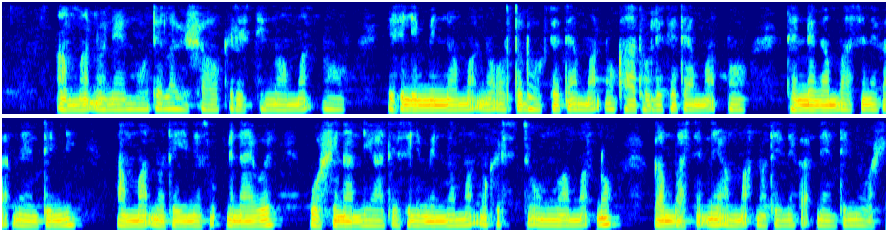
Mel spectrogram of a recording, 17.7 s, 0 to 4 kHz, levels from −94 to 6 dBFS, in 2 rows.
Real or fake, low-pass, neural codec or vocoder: real; 3.6 kHz; none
